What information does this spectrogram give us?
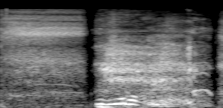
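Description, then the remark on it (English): A voice imitates heavy, dramatic breathing: a long hissing exhale, then a sharp gasping inhale with a throaty edge, close and loud, with no speech. “that's what we're talking about, Grissom breathing”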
